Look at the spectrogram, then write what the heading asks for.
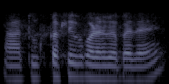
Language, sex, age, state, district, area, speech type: Goan Konkani, male, 18-30, Goa, Quepem, rural, conversation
